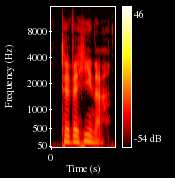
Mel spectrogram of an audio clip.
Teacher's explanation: So, Tomo Sina, going to turn into Tovo Hina, which is going to turn into Tevehina, which is going to get stress shifted over to Tevehina. And we're going to have secondary stress on this first syllable.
